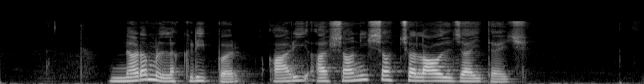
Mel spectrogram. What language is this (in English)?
Maithili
